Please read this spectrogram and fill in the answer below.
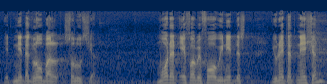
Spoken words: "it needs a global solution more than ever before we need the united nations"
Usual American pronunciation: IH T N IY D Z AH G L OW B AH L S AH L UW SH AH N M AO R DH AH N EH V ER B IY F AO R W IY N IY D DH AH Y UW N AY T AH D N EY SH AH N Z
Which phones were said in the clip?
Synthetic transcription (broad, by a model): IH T N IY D AH G L OW B AH L S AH L UW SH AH N M AO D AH N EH F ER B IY F AO W IY N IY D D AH Y UW N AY T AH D N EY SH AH N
